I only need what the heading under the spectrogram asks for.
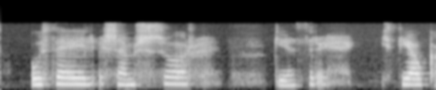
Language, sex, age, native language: Icelandic, female, 10, Icelandic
